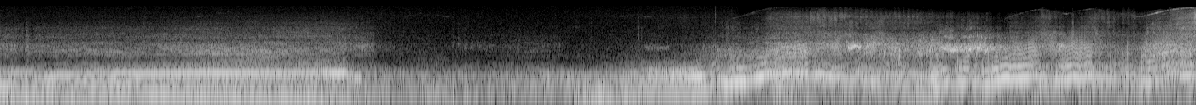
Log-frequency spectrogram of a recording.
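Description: A car engine revs hard and roars, rising and falling.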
